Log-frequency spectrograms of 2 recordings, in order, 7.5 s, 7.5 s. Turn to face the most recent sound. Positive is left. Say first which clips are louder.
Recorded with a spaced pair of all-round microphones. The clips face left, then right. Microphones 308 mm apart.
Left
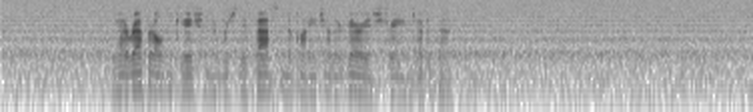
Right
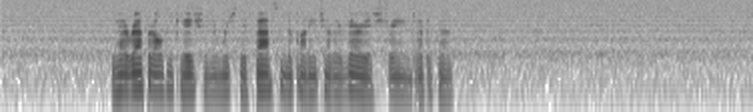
# right 10 dB
turn(degrees=-60)  # may be behind; listen again after turning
